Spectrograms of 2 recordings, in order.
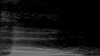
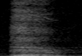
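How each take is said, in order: First: It is said with a plain, fully voiced tone. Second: It is said as an airy, breathy exhale. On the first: The speaker calls it wrong. "rather than ho" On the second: The speaker calls it right. "aspirate the sound of the word ho"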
